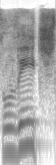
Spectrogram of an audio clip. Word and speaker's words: Leitch: It's Leitch like the sucking parasite.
